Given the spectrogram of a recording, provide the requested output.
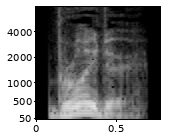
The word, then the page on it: broider: British English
